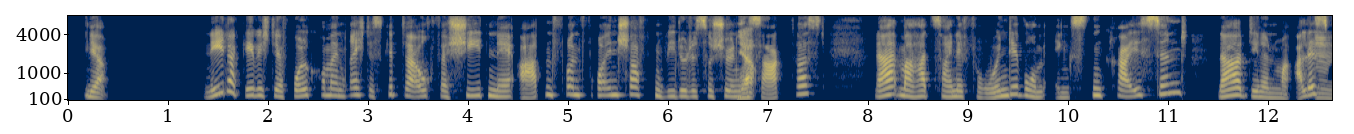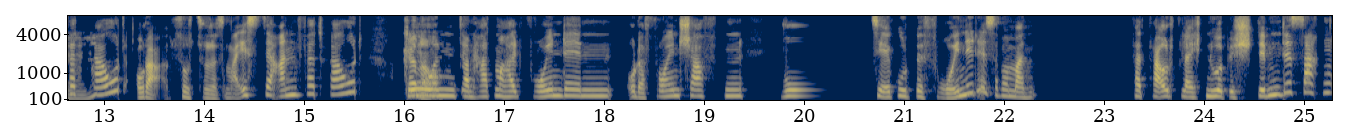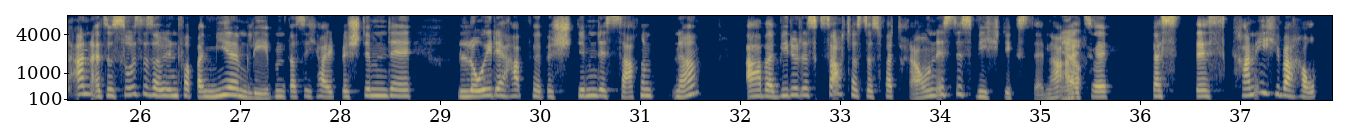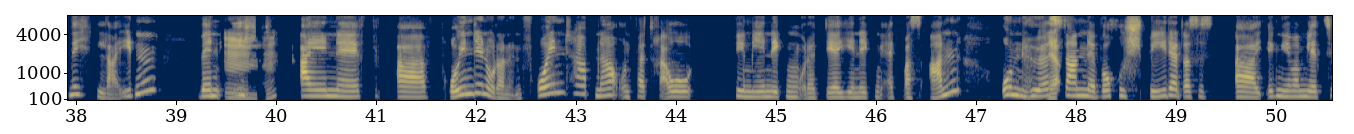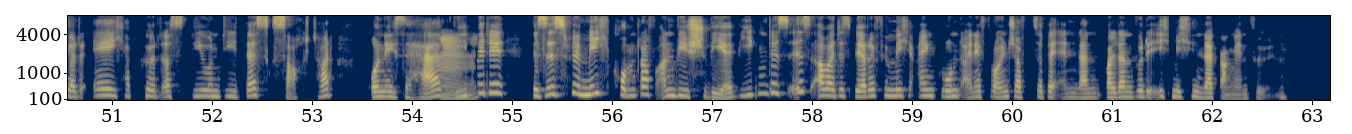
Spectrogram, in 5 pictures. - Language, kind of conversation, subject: German, unstructured, Was macht für dich eine gute Freundschaft aus?
- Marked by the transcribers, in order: none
